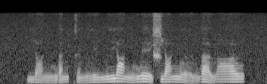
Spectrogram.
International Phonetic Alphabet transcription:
j ɑ˨˩ ŋ l w a˦ n k ə˨˩ n l i˨˦ n l j ɑ˥˨ ŋ l w e˥˨ ɪ̯ ɕ j ɑ˦ ŋ l ɤ˨˩ ɻ w ä˥˨ ɻ ɑ˦ ʊ̯

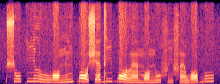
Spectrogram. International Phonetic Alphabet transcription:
ʃ u˧ k i˧ l u˨ w ɔ˨ n ĩ˨˦ ɡ͡b ɔ˦˨ ʃ ɛ˧ d i˦ b ɔ˦˨ l ɛ̃˨ m ɔ˨ n u˧ f i˨ f ɛ̃˨ w ɔ˨˦ b u˦

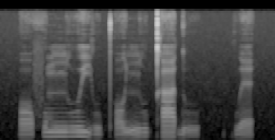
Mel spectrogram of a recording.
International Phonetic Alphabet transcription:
ɔ˨ f ʊ˦ m ɲ uː˦ j u˨ pʰ ɔ˨ ɲ u˦ kʰ a˦ ɗ u˨ | kʷ ɛ˨

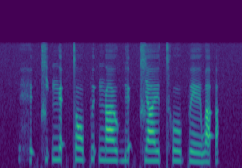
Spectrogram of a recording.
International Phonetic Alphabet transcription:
h ɪ˦ ʔ t͡ɕ ɪ˦ ʔ ŋ ɛ˦ ʔ t ɔ˦ p ɪ˦ ʔ ŋ a˦ ʊ̯ ɡ ɛ˦ ʔ t͡ɕ a˦ ɪ̯ tʰ o˦ p e˨ ɪ̯ w ä˦ ʔ

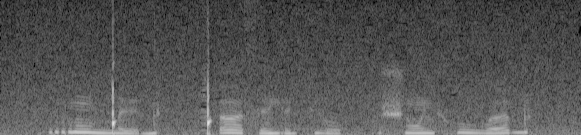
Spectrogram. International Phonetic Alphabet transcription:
r ũ ŋ͡ǃ e d | ǃʼ ɜ s e j e kʲ o | ʃ õ lʲ x u β ɜ d

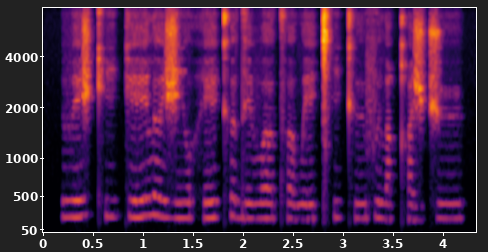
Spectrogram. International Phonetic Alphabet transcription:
β e ʒ kʰ i k e l ə e̯ ʒ i o̯ h e kʰ ə d e β ʌ tʰ ʌ w e ǀʰ i kʰ ɨ f ɨ l ʌ qʰ ʌ ʒ t͡ʃ ʉ

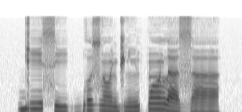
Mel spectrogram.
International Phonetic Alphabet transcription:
ɡ iː˦ s iː˨ ɡ͡b o˦ z ɔ̃˧ d͡ʒ ĩ˨˦ p ɔ̃˦ l a˨ z a˨

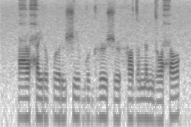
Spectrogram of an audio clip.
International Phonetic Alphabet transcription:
ʕ ɤ ħ e ɾ ɤ p ɤ ɾ ɯ ʃ e ɡʷ ə˞ ɡʱ ə˞ ʃ ə˞ h ɯ dˤ ɯ n ɤ n d ɔ ħ ɔ

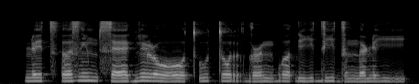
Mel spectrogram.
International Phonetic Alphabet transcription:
ɳ e t͡sʼ ə z ĩ m s ɛ ɡ ĩ ɭ oː tʼ u t o r ɡ ə˞ n b ɤ ɗ i d i d ə n ə ɳ iː

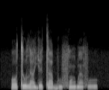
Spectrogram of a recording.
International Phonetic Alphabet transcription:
ɔ˧ t o˧ l a˨ j ɛ˨˦ t a˧ b u˨ f ɔ̃˧ ɡ͡b ã˨ f o˨

